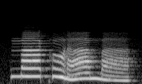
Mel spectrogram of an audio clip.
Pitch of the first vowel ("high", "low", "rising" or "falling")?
high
